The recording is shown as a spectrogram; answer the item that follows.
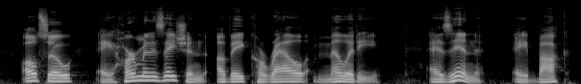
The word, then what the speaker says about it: chorale: no e is coral the emphasis for the one that has the e is on the second syllable chorale this is a noun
